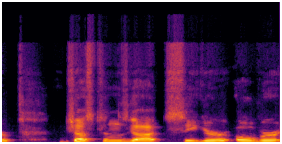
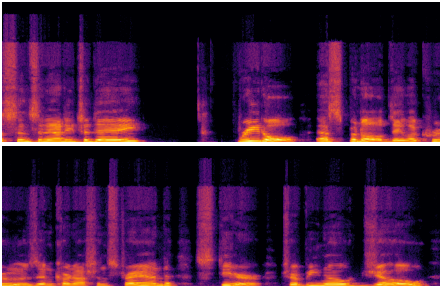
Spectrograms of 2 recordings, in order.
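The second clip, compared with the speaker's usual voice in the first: higher-pitched roll call of names; lineup announcement; 4 semitones higher, slower than usual. Real, not acted. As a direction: read out the lineup name by name, winding down slowly on the last. Reads out team lineups.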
